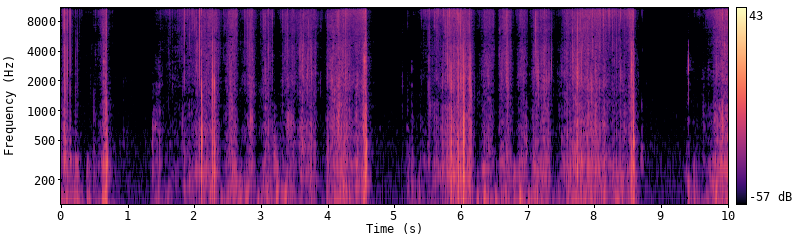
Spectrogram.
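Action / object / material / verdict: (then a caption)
scrape / polyethylene foam net sleeve / polyethylene foam / none. A metal-spiked derma roller is rolled over a white polyethylene foam mesh sleeve fitted over a microphone. The result is dense, crunchy, tearing-like scratching with many crisp clicks. The scratching comes in bursts separated by brief near-silent pauses.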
